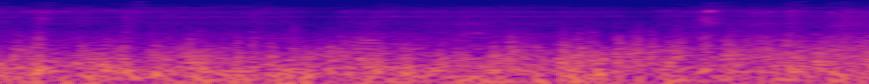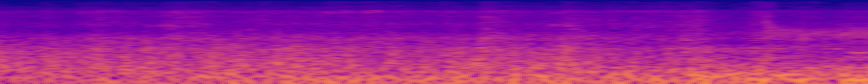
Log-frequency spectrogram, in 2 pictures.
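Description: Kangra Valley narrow-gauge train running along the track, heard from aboard: a steady rumble of wheels on rail with a few faint clicks from the rail joints.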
